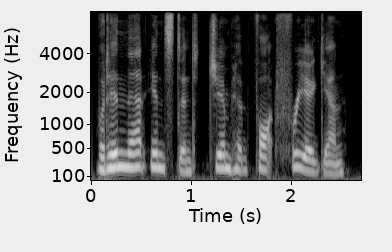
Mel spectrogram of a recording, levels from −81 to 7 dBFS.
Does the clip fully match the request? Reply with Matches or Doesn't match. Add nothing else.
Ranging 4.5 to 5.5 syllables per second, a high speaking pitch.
Doesn't match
